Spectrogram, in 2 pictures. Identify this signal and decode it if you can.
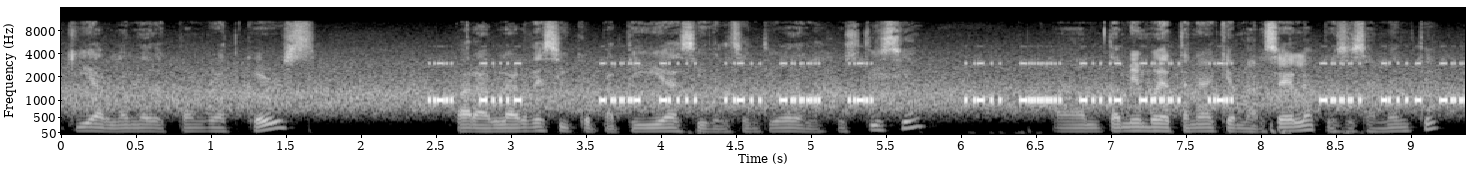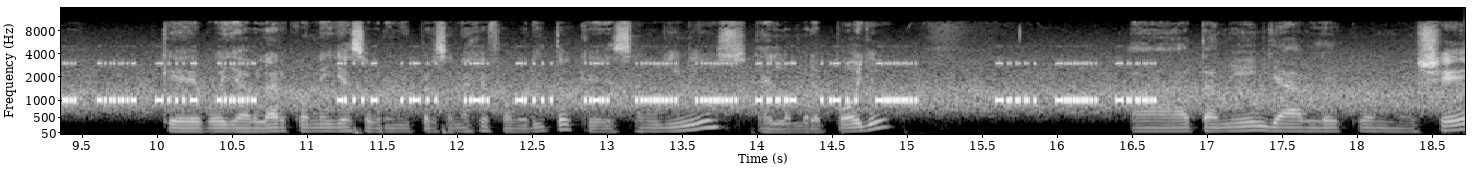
Hellschreiber (Feld-Hell, 122.5 baud), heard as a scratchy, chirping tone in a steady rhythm, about 1000 Hz, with radio static, a narrow filter and speech in Spanish. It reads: IN ALTRI TEMPI FURONO UTILIZZATE PER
